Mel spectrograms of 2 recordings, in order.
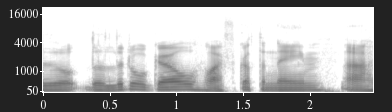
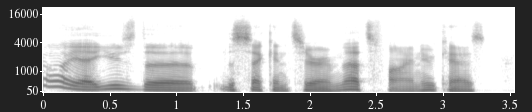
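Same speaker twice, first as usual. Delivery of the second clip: acted-out offhand, throwaway, carefree casual tone. Retelling what Zoe said about the serum: imitating Zoe, mock casual. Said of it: "she was casually like".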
